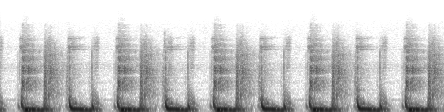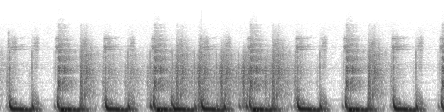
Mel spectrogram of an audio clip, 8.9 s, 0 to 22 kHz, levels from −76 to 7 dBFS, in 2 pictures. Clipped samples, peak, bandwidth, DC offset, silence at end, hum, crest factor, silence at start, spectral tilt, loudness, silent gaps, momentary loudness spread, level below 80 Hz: under 0.1%; 0 dBFS; 7.8 kHz; under 0.1%; 0 s; none; 12 dB; 0 s; -6.5 dB/octave; -15 LUFS; none; 3 LU; -14 dBFS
